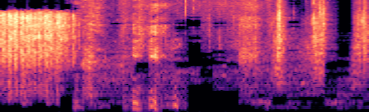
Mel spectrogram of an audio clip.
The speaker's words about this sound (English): A sudden clatter of battle armor echoes through the tunnel.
